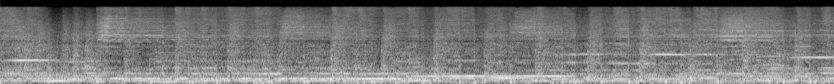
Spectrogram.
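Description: Live punk rock band playing loud and steady: electric guitars over a driving drum kit.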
